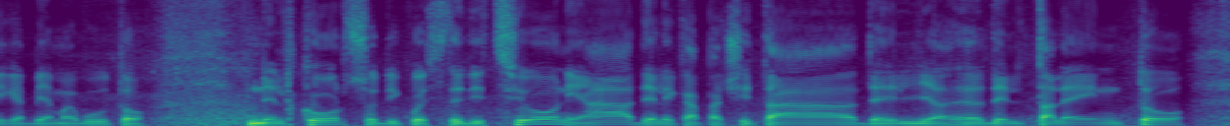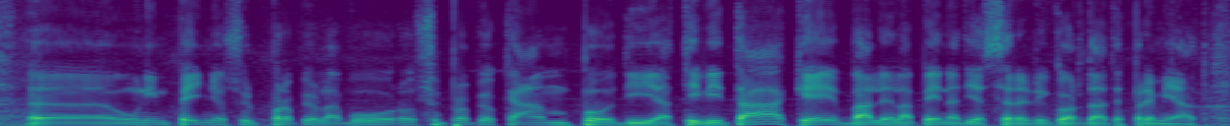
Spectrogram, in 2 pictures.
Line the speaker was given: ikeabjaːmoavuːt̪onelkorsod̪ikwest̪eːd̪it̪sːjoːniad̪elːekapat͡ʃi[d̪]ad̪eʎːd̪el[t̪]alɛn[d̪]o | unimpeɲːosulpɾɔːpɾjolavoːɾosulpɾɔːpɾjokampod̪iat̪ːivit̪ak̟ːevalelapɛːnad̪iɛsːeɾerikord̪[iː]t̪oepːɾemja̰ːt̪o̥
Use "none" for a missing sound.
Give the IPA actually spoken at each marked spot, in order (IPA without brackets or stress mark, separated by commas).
t̪, t̪, t̪, aː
